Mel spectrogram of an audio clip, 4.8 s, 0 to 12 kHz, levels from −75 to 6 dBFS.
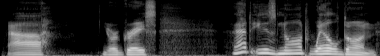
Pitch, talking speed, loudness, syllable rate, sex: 145 Hz, 100 wpm, -15 LUFS, 3.0 syllables/s, male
